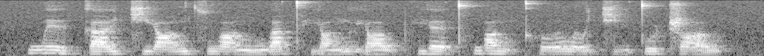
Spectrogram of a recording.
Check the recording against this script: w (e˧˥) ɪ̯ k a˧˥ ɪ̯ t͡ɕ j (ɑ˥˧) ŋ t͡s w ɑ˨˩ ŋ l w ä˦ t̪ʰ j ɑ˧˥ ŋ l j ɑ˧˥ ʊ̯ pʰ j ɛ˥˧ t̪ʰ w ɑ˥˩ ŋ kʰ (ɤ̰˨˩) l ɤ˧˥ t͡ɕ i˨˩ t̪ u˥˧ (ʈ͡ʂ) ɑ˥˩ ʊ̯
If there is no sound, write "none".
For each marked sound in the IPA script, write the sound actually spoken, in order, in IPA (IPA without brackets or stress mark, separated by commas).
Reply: e˥˩, ɑ˧˥, ɤ˧˥, ʈ͡ʂ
